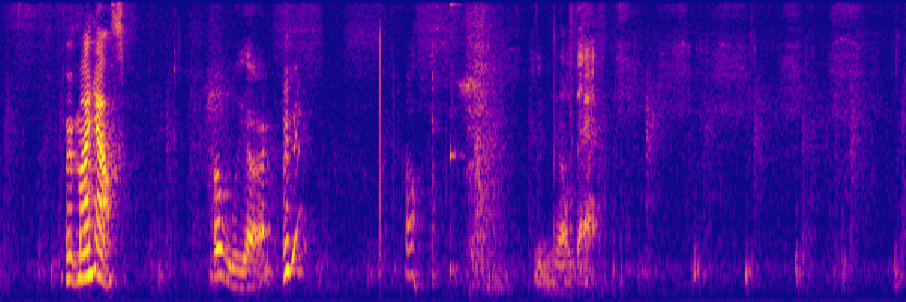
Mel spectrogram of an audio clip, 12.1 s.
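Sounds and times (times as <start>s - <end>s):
person chewing food: 8.1s - 12.0s.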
